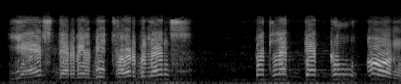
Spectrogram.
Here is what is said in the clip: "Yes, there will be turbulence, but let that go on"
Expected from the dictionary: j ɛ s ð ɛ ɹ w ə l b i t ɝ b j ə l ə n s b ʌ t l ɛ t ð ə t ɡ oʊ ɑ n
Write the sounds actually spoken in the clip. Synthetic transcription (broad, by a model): j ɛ s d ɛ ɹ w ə l b i t ɝ b j ə l ə n s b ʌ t l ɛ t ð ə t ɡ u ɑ n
